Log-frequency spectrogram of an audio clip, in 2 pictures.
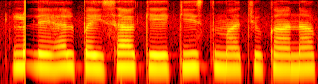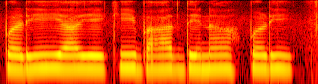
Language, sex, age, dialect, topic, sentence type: Chhattisgarhi, female, 56-60, Northern/Bhandar, banking, question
